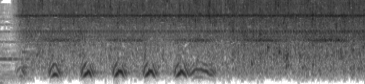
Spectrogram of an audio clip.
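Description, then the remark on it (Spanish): An owl hoots in a steady series of about six rounded calls, evenly spaced, over a constant background hiss of crickets or flowing water, then the hooting stops and only the ambience remains; ambient sound in a forest-themed bar on La Rambla in Barcelona, with waterfalls, ponds and lakes. “El sonido ambiente es el canto de los grillos o de los búhos.”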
